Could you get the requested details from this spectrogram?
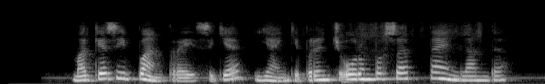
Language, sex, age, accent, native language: Uzbek, female, 25-34, Toshkent shahri, Uzbek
